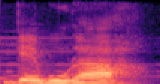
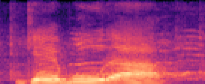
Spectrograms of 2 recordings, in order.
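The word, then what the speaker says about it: גבורה: También tenemos por acá el espíritu de poder, que en hebreo se dice Geburah. Geburah, el espíritu de poder.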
